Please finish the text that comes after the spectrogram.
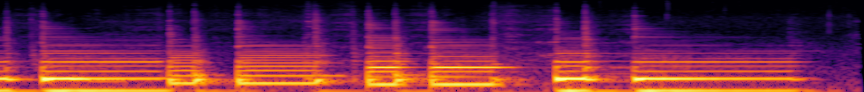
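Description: Plucked bass line of a bambuco rhythm, low string notes falling on the second and third beats of each measure, played alone in a steady repeating pattern.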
